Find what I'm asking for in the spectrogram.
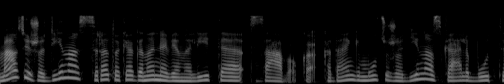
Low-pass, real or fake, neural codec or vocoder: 9.9 kHz; real; none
